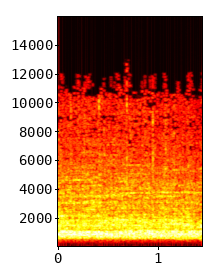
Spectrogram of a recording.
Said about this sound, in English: And the crowd went wild. Yes, they did.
